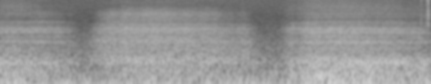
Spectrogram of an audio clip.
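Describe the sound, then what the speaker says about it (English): Slow, deep breaths during an intermediate yoga session in sphinx pose, a long steady airy breath filling the clip with two short pauses between, close and fairly loud. "Let's take two last deep breaths."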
